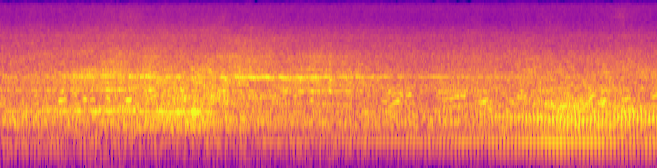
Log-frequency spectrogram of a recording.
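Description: Indistinct voices over a steady background hum.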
